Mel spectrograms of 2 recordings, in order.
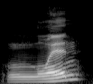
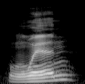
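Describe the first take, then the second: The two takes are said the same way.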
